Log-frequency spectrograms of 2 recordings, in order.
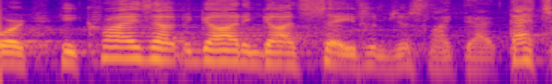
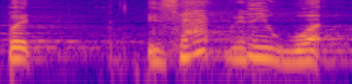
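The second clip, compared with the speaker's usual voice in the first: usual speaking voice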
